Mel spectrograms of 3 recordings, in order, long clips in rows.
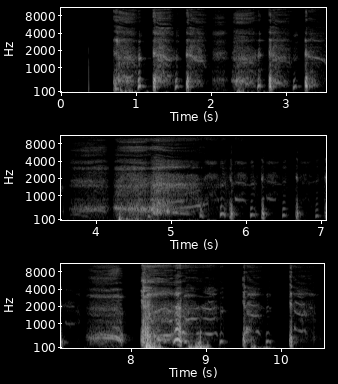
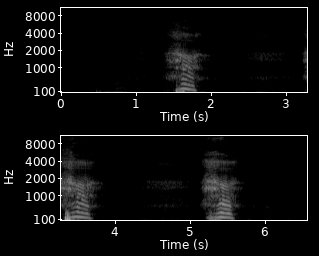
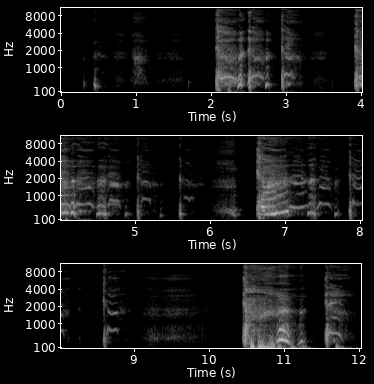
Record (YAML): cough_length: 10.6 s
cough_amplitude: 13112
cough_signal_mean_std_ratio: 0.46
exhalation_length: 6.6 s
exhalation_amplitude: 4297
exhalation_signal_mean_std_ratio: 0.34
three_cough_length: 12.0 s
three_cough_amplitude: 13865
three_cough_signal_mean_std_ratio: 0.42
survey_phase: alpha (2021-03-01 to 2021-08-12)
age: 45-64
gender: Female
wearing_mask: 'No'
symptom_cough_any: true
symptom_shortness_of_breath: true
symptom_fatigue: true
symptom_headache: true
symptom_change_to_sense_of_smell_or_taste: true
symptom_loss_of_taste: true
symptom_onset: 4 days
smoker_status: Current smoker (e-cigarettes or vapes only)
respiratory_condition_asthma: true
respiratory_condition_other: false
recruitment_source: Test and Trace
submission_delay: 2 days
covid_test_result: Positive
covid_test_method: RT-qPCR
covid_ct_value: 16.1
covid_ct_gene: ORF1ab gene
covid_ct_mean: 17.1
covid_viral_load: 2400000 copies/ml
covid_viral_load_category: High viral load (>1M copies/ml)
